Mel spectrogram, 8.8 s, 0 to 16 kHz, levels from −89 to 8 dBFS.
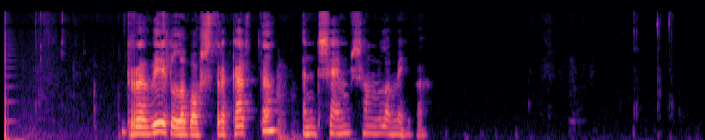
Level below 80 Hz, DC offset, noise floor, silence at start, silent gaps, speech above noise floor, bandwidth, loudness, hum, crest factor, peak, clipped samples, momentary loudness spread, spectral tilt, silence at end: -52 dBFS; under 0.1%; -73 dBFS; 0.05 s; none; 57 dB; 11.5 kHz; -16 LUFS; none; 20 dB; 0 dBFS; under 0.1%; 20 LU; -4.5 dB/octave; 3.5 s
